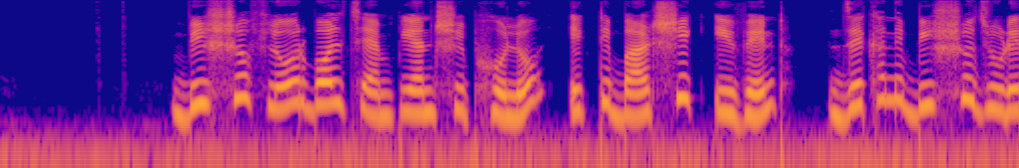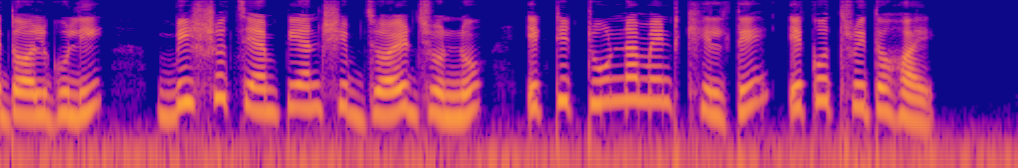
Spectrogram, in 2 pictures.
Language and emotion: Bengali, neutral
